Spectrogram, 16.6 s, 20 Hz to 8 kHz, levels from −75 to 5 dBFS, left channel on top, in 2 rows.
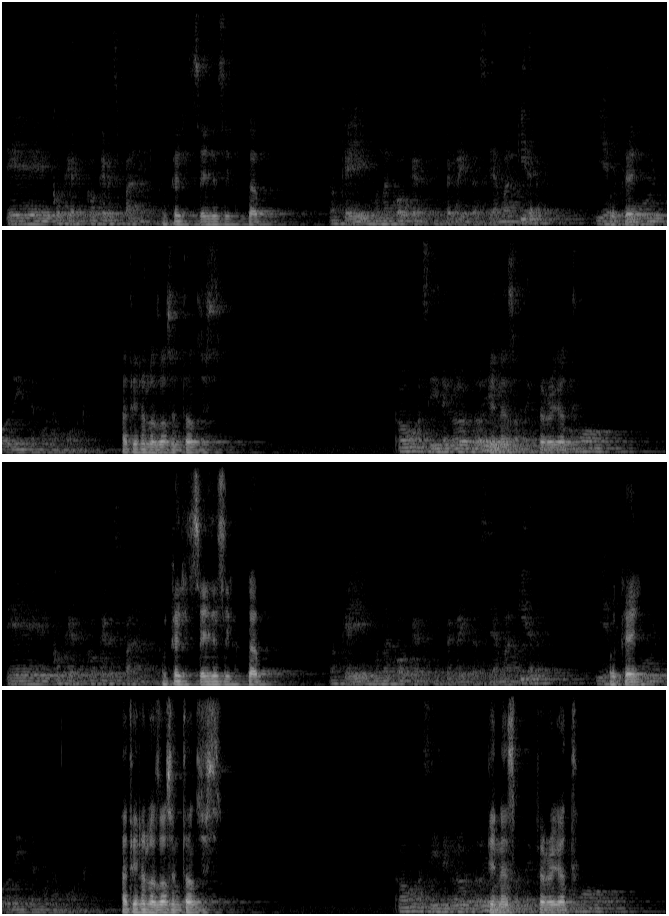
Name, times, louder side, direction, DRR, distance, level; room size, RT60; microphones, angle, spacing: voice 1, 0.0-2.0 4.1-6.7 7.4-9.3 13.2-15.8, left 2 dB, 35° left, -2 dB, 3.3 m, -43 dB
voice 2, 2.0-3.3 7.6-8.0 9.8-11.1 14.4-14.7 15.0-15.4, right 6 dB, 70° right, 18 dB, 0.4 m, -31 dB
16.0 x 7.0 x 8.2 m, 1.4 s
head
